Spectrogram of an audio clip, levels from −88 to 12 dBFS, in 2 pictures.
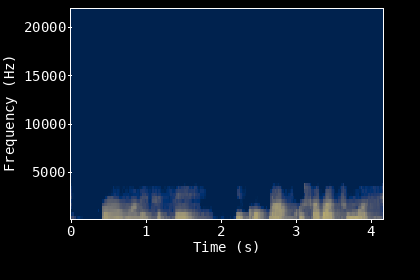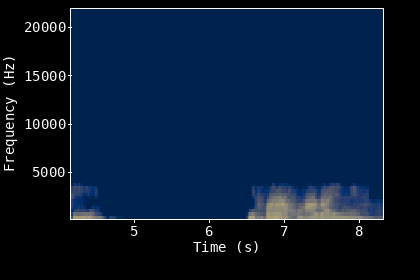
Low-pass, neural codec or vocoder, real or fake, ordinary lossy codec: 3.6 kHz; none; real; none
